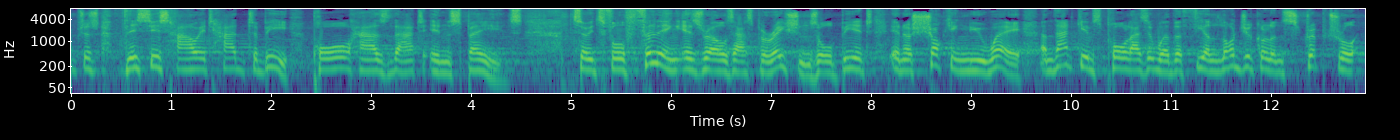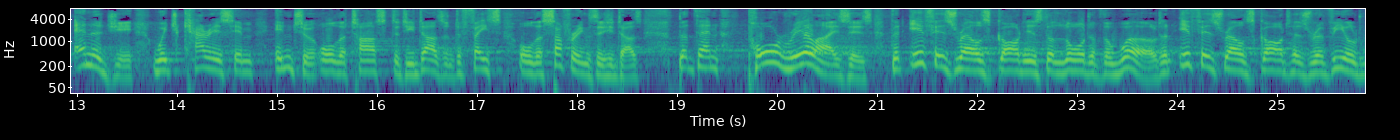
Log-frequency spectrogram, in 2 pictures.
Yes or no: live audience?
yes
